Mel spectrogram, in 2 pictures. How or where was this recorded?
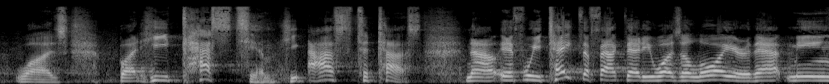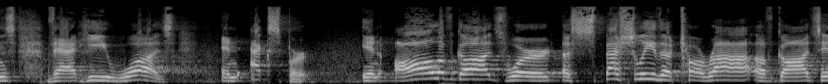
large echoing room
